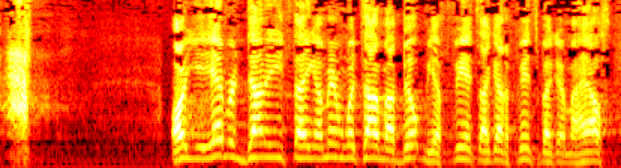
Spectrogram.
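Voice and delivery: usual speaking voice

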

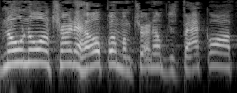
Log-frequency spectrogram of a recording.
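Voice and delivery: loud, high, urgent protest; retold shout. Pastor shouting at bystanders who think he's mugging the man, urgent loud protest. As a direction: shout them off, pleading you're helping.

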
